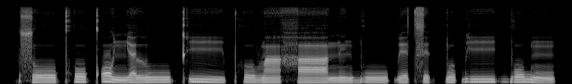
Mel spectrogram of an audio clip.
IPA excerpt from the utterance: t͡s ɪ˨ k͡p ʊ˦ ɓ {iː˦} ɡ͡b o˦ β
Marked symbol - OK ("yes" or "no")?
yes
